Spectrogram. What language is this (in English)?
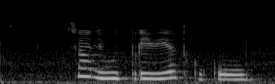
Russian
